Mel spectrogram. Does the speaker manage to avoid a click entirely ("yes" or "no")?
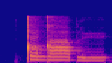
no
